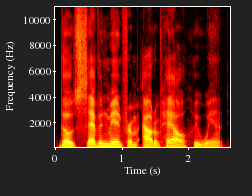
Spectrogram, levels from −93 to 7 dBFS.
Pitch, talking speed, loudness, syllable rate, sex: 160 Hz, 205 wpm, -17 LUFS, 4.7 syllables/s, female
